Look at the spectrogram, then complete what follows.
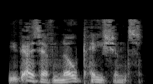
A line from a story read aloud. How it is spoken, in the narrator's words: I grunted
